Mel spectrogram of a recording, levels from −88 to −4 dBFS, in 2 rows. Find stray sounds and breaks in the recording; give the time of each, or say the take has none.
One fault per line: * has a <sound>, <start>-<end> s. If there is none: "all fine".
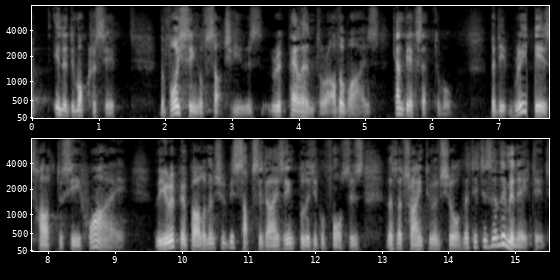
* has a dropout, 7.4-7.5 s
